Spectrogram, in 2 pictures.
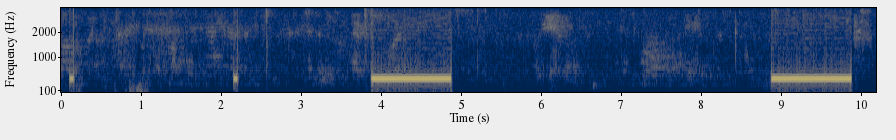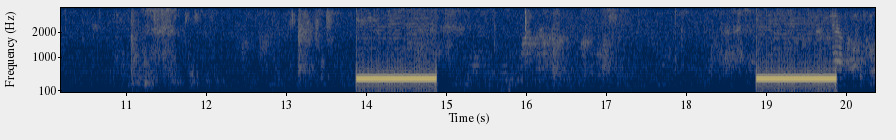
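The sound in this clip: A ringback tone plays while a telephone call is placed. Four long, steady beeps of the same pitch come at even intervals of about five seconds, with faint scattered background noises in the gaps.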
